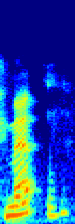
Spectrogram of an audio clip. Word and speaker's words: Kmet: Is that how you say it, Kmet?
